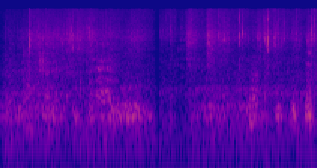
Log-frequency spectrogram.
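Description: Faint, uneven rustling with light ticks: paper piñata streamers swishing and crinkling as a cat bats and bites at them.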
